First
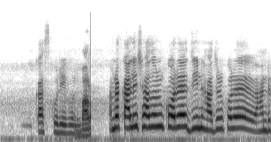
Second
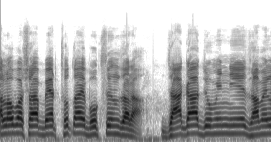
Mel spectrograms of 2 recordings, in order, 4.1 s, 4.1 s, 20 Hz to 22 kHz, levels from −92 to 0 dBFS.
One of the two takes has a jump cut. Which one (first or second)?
first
